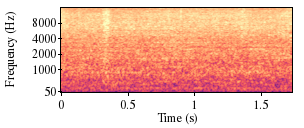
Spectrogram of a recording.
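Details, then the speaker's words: Second oil boiler on an annual service, with a stack switch and no damper; its nozzle filter was clean and left unchanged. Steady even combustion roar with no pulsing, rumble or sputter: the oil burner is firing cleanly. "this one fired up nice little nozzle filter was okay like I said I'm not going to change the filter if it's clean"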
